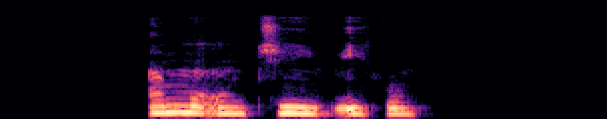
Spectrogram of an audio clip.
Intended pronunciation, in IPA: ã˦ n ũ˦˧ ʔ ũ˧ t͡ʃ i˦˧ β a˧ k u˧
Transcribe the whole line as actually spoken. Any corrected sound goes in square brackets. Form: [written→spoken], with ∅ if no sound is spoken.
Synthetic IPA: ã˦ [n→m] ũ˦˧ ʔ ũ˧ t͡ʃ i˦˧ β [a˧→i˧] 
